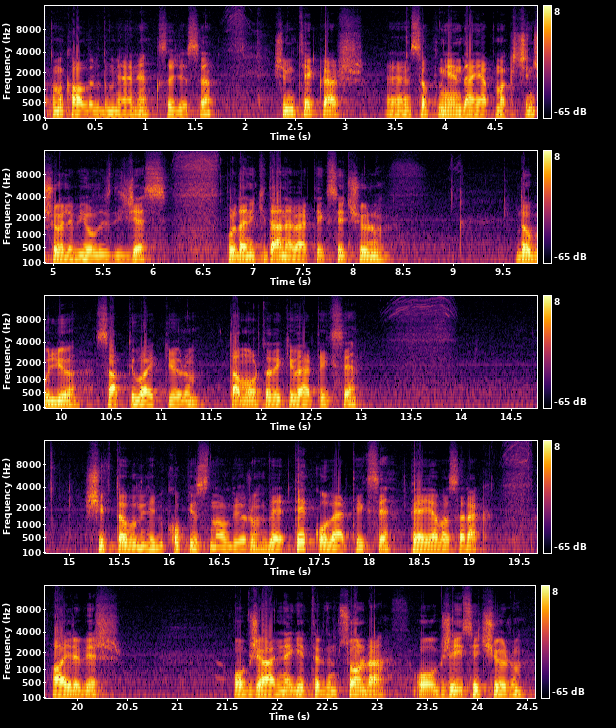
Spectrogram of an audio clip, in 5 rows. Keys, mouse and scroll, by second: 0.9 KP_1, 1.6 click, 6.1-9.6 right drag, 9.6 w, 12.0-13.8 drag, 15.6 shift+d, 18.4 p, 22.6 KP_1.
